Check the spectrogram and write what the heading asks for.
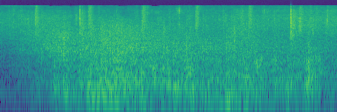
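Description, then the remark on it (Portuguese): A very strong night-time thunderstorm: a deep, sustained rumble of thunder rolls through steady rain, loud, with faint crackling drops scattered over the low roar and no voices. “Eu tive muito medo e achei que nós não íamos conseguir sair daquela tempestade com vida ou, ou sem sofrer algum tipo de acidente, porque era muito forte, muito forte mesmo.”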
